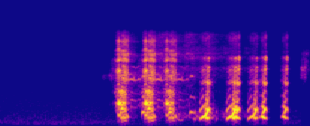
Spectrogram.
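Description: Laughter starting about a second and a half in after a short silence: a quick run of short, breathy voiced bursts, several a second.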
